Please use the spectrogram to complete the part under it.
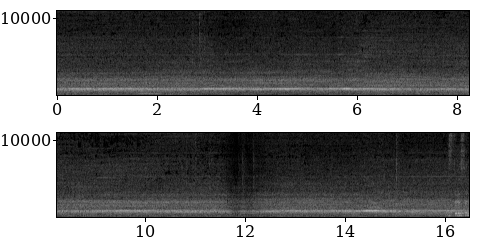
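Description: A handheld blow dryer runs steadily, drying hair at home while being brushed at the roots, a constant airy whir with a brief dip midway.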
